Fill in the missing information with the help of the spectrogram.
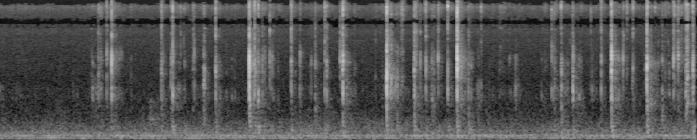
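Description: Fingertips tap rapidly on the shallow keys of a thin, flat, fabric-covered tablet keyboard case, typing in quick, uneven bursts. Each keystroke is a short, soft, muffled click with a brief bright edge and almost no ring. A steady low hum sits underneath the typing.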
